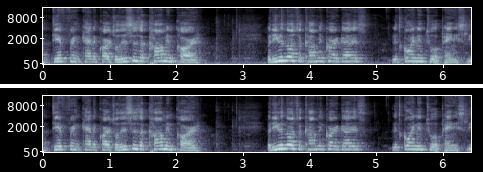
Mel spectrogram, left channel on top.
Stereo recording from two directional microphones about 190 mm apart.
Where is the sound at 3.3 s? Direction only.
25° right (ahead or behind).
